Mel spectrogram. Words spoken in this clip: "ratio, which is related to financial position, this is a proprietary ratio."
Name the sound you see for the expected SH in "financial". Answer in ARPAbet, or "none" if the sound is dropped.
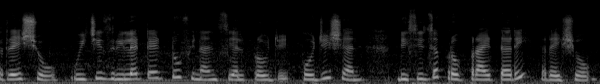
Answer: S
